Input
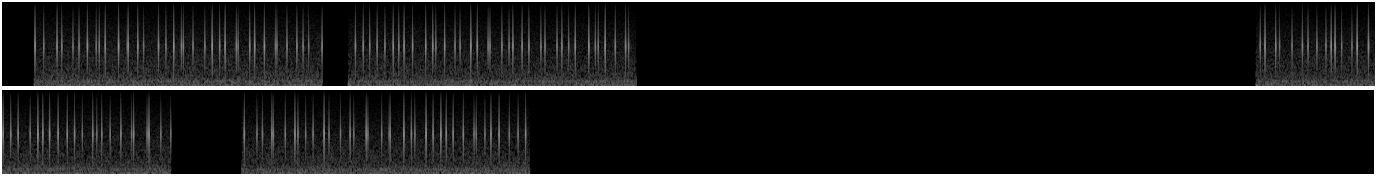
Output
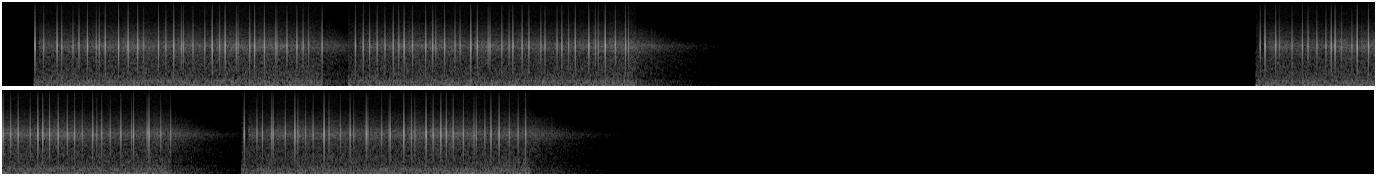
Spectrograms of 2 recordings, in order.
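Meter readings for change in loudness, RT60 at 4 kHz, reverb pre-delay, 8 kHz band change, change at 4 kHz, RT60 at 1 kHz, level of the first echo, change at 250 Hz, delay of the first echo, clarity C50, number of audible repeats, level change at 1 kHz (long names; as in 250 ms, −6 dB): +2.5 dB, 1.6 s, 40 ms, +1.0 dB, +2.5 dB, 2.5 s, −21.5 dB, +2.5 dB, 263 ms, 7.5 dB, 1, +3.0 dB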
